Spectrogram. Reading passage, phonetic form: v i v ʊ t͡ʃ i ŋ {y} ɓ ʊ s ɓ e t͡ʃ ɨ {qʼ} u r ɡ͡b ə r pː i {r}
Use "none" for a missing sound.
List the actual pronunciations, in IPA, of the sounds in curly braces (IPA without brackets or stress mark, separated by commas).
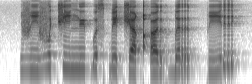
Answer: y, qʼ, r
